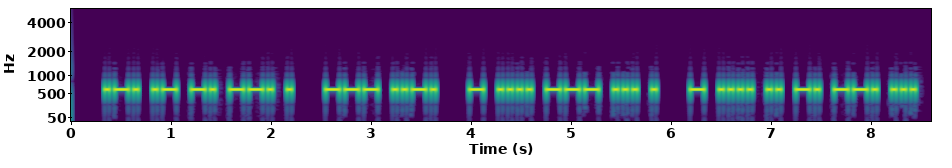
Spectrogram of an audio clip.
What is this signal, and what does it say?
Morse code, heard as a keyed tone, about 25 wpm, 600 Hz. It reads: RANGE OF THOSE THINGS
